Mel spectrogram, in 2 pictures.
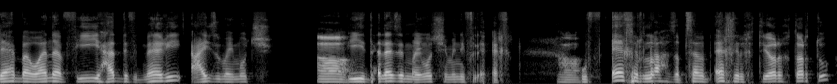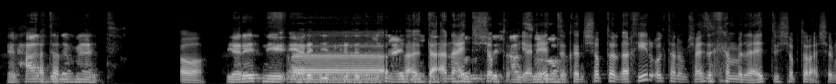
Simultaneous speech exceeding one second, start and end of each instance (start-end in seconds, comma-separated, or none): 12.4-14.1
